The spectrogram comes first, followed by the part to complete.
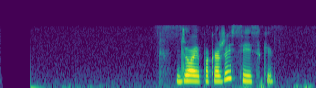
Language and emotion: Russian, neutral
